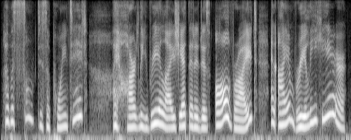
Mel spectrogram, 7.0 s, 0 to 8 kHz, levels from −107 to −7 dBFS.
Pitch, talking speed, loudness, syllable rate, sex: 235 Hz, 155 wpm, -17 LUFS, 4.5 syllables/s, female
